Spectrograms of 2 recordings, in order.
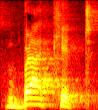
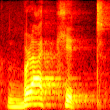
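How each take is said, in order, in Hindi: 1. आखिरी अक्षर में 'ih' स्वर है। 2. आखिरी अक्षर में 'ih' स्वर है।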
